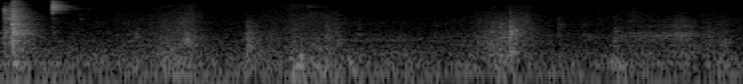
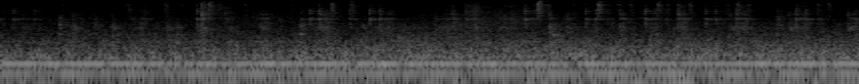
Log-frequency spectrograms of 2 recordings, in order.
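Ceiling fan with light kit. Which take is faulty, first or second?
second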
